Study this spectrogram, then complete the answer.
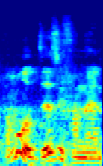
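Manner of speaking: ordinary delivery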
